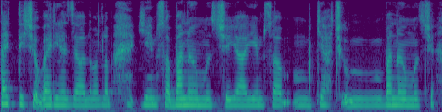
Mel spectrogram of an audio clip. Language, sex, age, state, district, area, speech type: Kashmiri, male, 45-60, Jammu and Kashmir, Baramulla, rural, spontaneous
